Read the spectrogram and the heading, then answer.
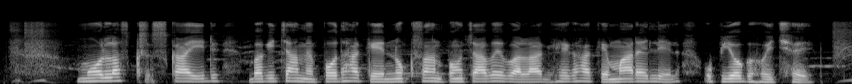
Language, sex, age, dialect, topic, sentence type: Maithili, male, 18-24, Eastern / Thethi, agriculture, statement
